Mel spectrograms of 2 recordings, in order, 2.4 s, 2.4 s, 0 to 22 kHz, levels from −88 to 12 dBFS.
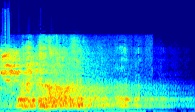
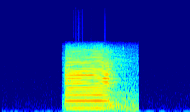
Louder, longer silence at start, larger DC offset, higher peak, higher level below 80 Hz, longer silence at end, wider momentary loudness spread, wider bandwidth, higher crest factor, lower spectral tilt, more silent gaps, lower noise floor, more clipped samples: first, -12 LUFS vs -15 LUFS; second, 0 s vs 0.8 s; neither; about the same, 0 dBFS vs -2 dBFS; second, -54 dBFS vs -48 dBFS; second, 0.4 s vs 0.65 s; about the same, 16 LU vs 17 LU; first, 10.5 kHz vs 5.6 kHz; about the same, 14 dB vs 18 dB; second, -5.5 dB/octave vs -7.5 dB/octave; neither; second, -39 dBFS vs -71 dBFS; neither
